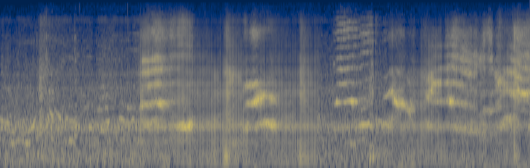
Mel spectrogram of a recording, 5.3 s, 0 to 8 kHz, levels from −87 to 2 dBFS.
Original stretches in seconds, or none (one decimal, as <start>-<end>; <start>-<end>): 0.0-1.4; 3.2-3.9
